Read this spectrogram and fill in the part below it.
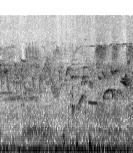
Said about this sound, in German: Jedes Zwitschern der Vögel, jeder leichte Windhauch, der hörbar ist, umspielt liebevoll diesen Raum, der nicht dargestellt werden kann.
